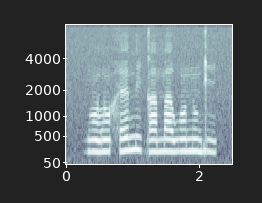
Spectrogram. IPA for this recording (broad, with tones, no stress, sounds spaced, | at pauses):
ɡ ɔ̃˨ l ɔ̃˨ h ɛ˨˦ n i˦˨ ɡ a˧ m a˧ w ɔ̃˦ n ũ˦ ɡ i˦˨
